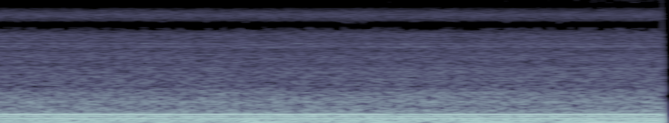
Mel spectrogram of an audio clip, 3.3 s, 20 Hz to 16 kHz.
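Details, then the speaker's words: Range Rover / Discovery 3-4 air suspension: constant buzzing compressor hum, pump running continuously, pressure low and not building; reservoir suspected rotten and leaking, possible audible leak, making pump work harder. "it'll be leaking which makes the pump work twice as hard and burns around and basically the pump's trying to fill the res one it'll have a hole in it so it's always going to leave"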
